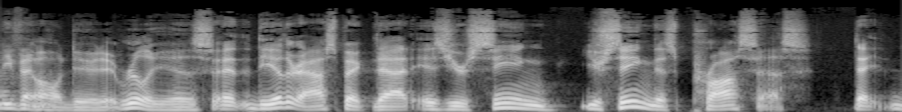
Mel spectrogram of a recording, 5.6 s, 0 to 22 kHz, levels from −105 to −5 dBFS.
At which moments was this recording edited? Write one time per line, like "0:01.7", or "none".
0:02.3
